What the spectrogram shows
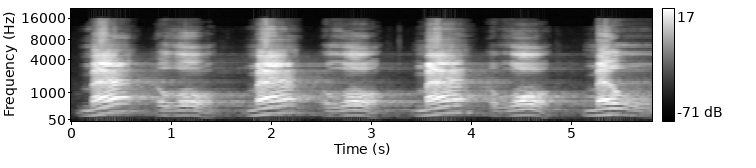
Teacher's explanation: mimnya tipis gnya tebal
